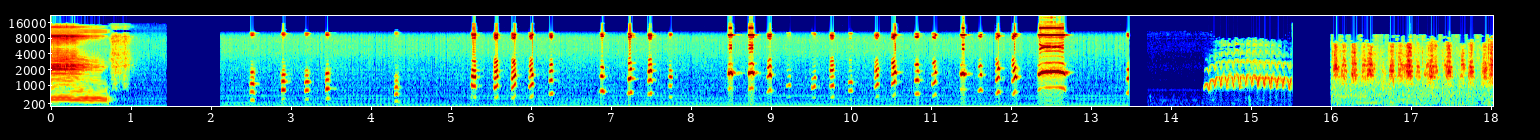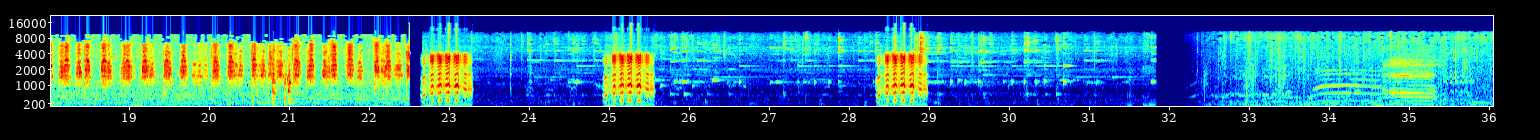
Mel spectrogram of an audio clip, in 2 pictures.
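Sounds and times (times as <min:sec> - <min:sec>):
turkey gobbling: 0:14.4 - 0:22.5
ducks quacking: 0:16.0 - 0:23.0
goat bleating: 0:22.7 - 0:23.3, 0:24.9 - 0:25.6, 0:28.4 - 0:29.0, 0:33.8 - 0:35.5.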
